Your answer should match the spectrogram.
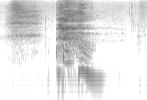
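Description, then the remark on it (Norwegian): A person clears their throat of phlegm once: a soft breathy rasp, then a loud, gravelly voiced hawk that drops in pitch and stops abruptly. No talking. “Nei, jeg kremter og harker fordi jeg har slim i halsen.”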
